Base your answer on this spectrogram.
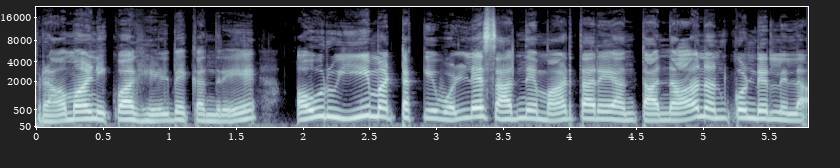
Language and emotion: Kannada, surprised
